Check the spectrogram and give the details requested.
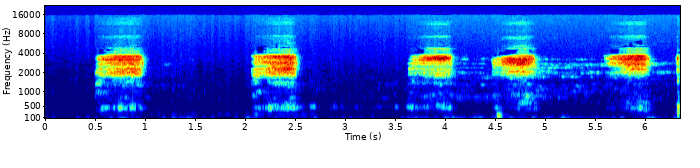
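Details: An owl pair's nest at 1:11 AM, April 6, 2012, while the male delivers a rabbit. There are five coarse, hissing screeches, the later ones closer together, and a brief low thump near the end.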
